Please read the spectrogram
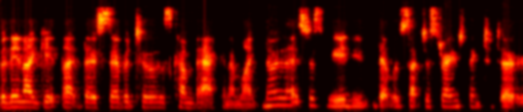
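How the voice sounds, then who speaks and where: Woman's voice with a New Zealand accent. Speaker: Reiki master teacher. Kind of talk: podcast interview answer.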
